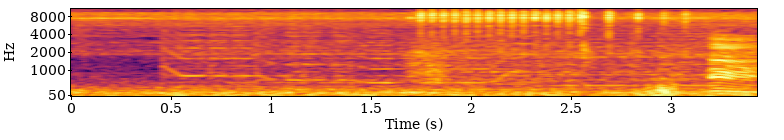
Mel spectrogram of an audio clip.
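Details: Gas water heater after repair with water tap opened before gas: quick run of sharp, even ticks for about a second, then the burner catches; spark igniter working normally.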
